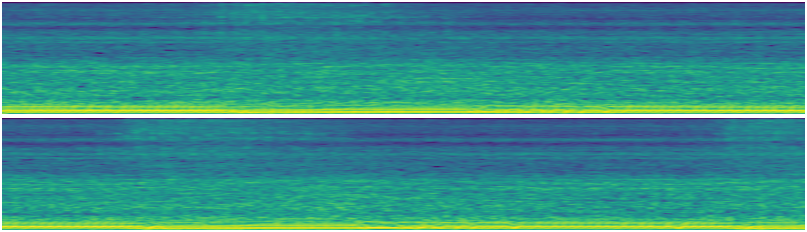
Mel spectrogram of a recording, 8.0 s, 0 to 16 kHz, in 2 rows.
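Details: Craftsman GT tractor (model 917.258873) with 18.5 hp Kohler CV18S 624cc V-twin, formerly hard-starting, running after carburetor replacement (Kohler 24 853 41-S, new gasket); smooth, even low drone holding speed, no stumbling or surging; normal running.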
